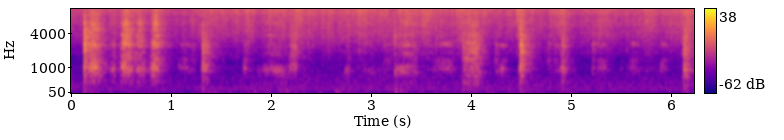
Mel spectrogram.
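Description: Vegan fried rice with soy sauce cooking in a pan, a soft sizzle under repeated scraping and stirring strokes of a utensil against the pan, close and irregular.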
